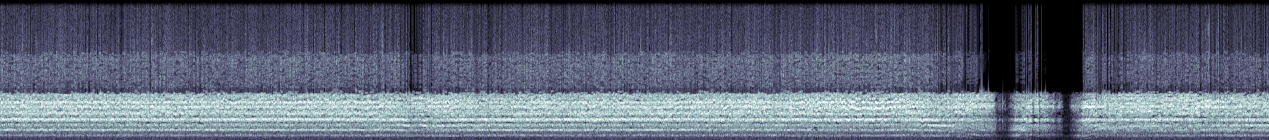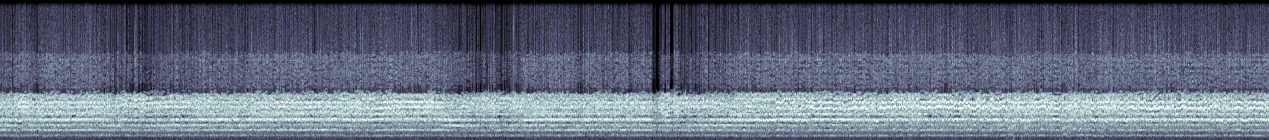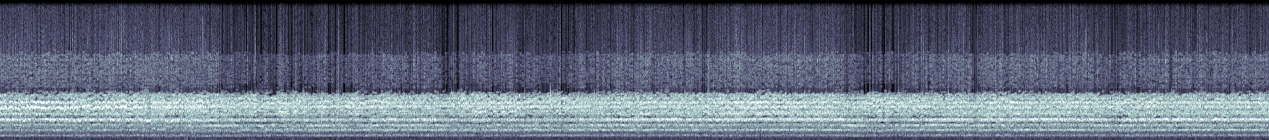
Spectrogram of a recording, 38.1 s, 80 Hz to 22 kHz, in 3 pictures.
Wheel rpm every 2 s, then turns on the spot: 230, 230, 230, 230, 180, 110, 230, 230, 230, 230, 210, 210, 210, 210, 220, 230, 230, 230, 230.
none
